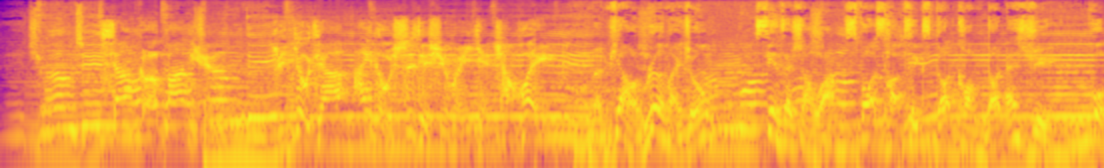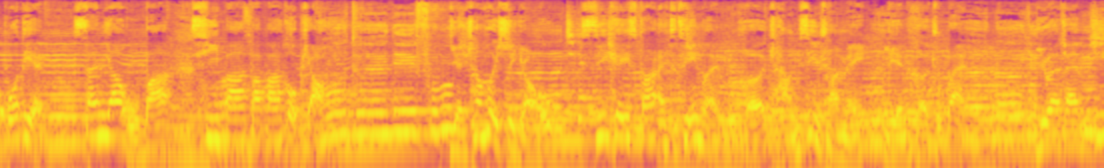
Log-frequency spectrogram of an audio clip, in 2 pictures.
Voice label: Mandarin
